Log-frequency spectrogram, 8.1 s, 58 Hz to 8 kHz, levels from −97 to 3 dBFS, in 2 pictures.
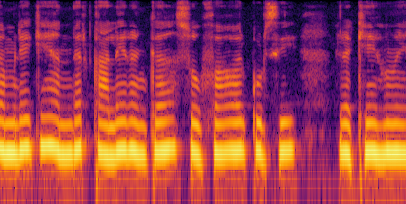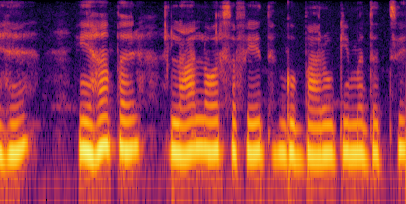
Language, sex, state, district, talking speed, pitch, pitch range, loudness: Hindi, female, Chhattisgarh, Korba, 160 wpm, 205 Hz, 200-215 Hz, -13 LUFS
